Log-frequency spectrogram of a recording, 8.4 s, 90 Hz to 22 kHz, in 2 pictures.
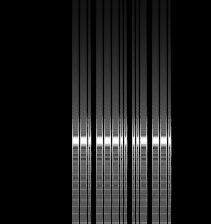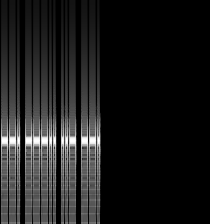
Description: Morse code, heard as a keyed tone, about 30 wpm, 700 Hz. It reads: G8UG G8UG
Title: DXCC-100 Call Signs - 4 Characters - Repeated 2x - 30wpm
